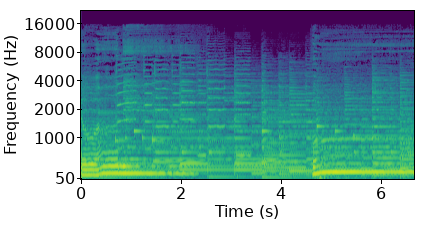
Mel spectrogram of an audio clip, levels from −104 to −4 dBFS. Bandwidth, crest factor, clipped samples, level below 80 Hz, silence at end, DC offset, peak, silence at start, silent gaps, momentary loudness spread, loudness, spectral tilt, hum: 10.5 kHz; 14 dB; under 0.1%; -44 dBFS; 0 s; under 0.1%; -6 dBFS; 0 s; none; 11 LU; -19 LUFS; -8 dB/octave; none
